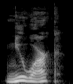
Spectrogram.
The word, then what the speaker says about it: Newark: in DC then of course Perryville to Newark Newark gotta pronounce it correctly delawareans you know how they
